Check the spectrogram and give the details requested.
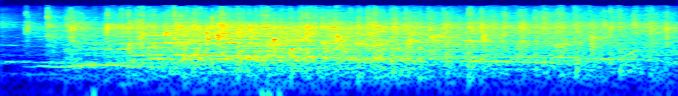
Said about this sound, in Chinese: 现在我所在的空间呢，现场的观众有一百多位，而且都是小美女跟小鲜肉。让我们来一个欢呼声吧！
